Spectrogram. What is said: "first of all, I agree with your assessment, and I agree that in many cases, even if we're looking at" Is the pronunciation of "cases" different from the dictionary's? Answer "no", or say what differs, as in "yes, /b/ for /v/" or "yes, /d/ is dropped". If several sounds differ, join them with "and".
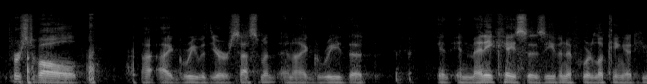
no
